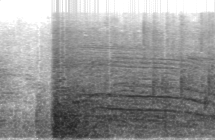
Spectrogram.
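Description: A wrestler slammed face first onto the ring mat during a tag-team weapons match, one sharp heavy thud with ringing ropes and crowd noise trailing behind.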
